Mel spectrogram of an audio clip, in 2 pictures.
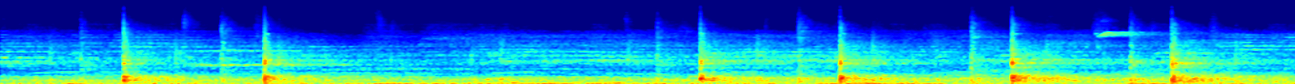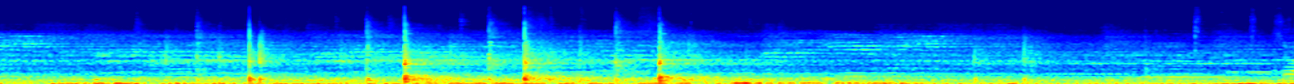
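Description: Background music, with a tennis ball being hit against a wall: sharp echoing racket and ball strikes every couple of seconds, ringing on in a concrete car park.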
